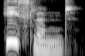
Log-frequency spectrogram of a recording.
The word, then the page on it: heathland: British English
